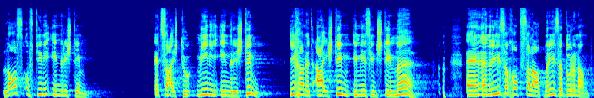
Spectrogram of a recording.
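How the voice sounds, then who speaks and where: Male preacher, emotive and animated, raised pitch, recorded in a reverberant hall. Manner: lively, emotional, acts out dialogues with Jesus. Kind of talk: sermon.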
